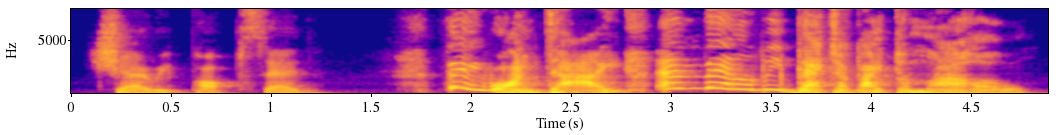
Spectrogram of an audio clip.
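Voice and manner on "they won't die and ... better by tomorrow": small excitable goblin voice; chirpy little goblin creature. Acted. Goblin Cherry voiced in story.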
